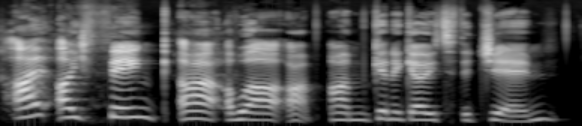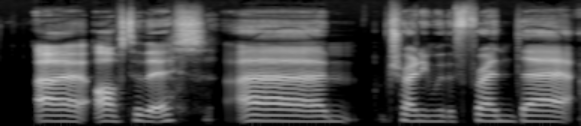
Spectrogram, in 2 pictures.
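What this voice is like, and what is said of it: Australian accent. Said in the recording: “That's the Aussie accent coming out again there.”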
